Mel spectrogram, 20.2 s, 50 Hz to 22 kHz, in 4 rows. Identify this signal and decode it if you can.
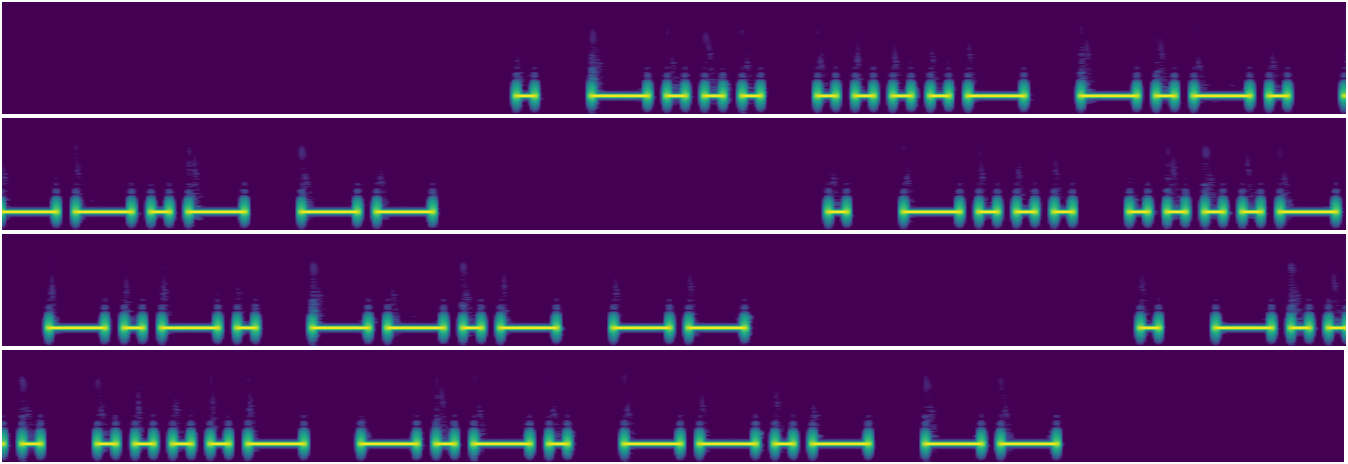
Morse code, heard as a keyed tone, about 17 wpm, 700 Hz. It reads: EB4CQM EB4CQM EB4CQM
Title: DXCC-100 Call Signs - 6 Characters - Repeated 3x - 17wpm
